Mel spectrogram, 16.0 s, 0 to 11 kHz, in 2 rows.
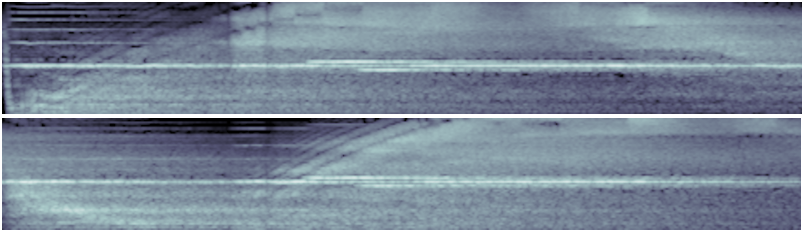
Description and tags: haunting lonely trill with space effects. 4/4. 120bpm. 8 bars in length.
effects, fx, haunting, lonely, orion, space, synth, trill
